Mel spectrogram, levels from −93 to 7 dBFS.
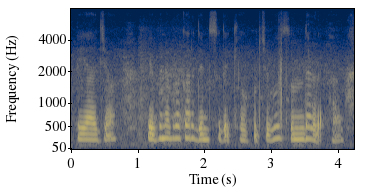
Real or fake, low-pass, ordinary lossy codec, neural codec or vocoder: real; none; none; none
